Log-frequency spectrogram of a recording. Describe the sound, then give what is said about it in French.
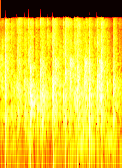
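Applause from a church audience after a teaching, a burst of dense hand clapping with sharp irregular claps at a steady loud level, with no talking over it. “Applaudissons pour le frère.”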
